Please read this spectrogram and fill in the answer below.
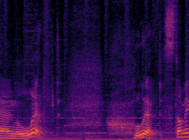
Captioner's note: inhales and exhales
